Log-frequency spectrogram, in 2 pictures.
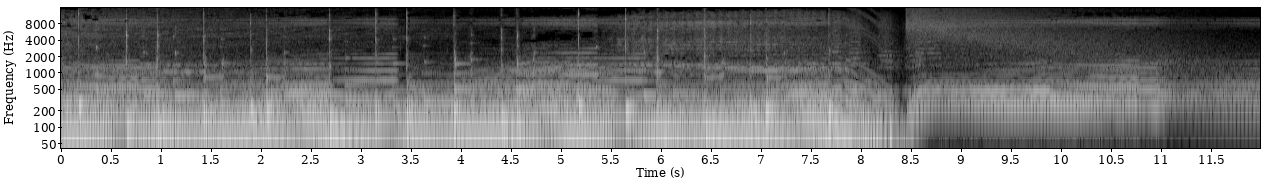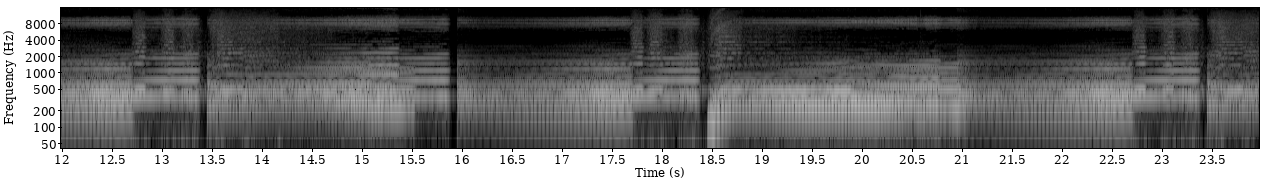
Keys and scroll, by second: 8.4 b, 22.4 typing.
